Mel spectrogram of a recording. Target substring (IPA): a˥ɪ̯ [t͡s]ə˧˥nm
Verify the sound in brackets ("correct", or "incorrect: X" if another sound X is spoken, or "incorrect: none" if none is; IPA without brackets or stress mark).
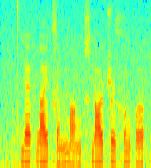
correct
